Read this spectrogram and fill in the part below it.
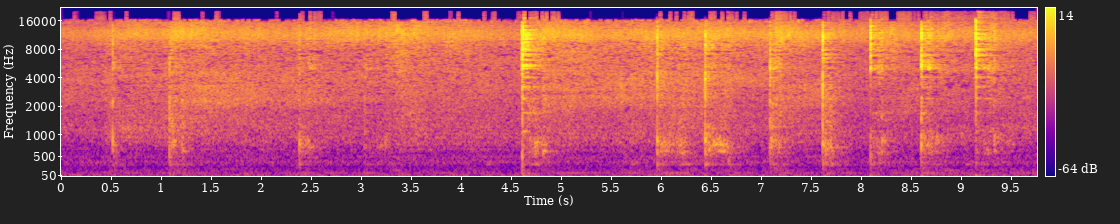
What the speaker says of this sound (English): I'm going to stir it in.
